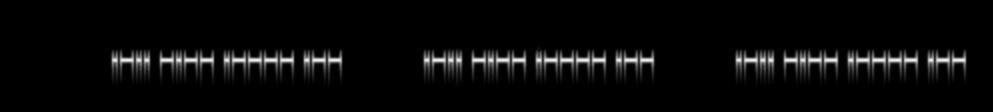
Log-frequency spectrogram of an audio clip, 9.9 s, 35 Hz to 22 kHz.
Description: Morse code, heard as a keyed tone, about 32 wpm, 700 Hz. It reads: LY1W LY1W LY1W
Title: DXCC-100 Call Signs - 4 Characters - Repeated 3x - 30wpm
